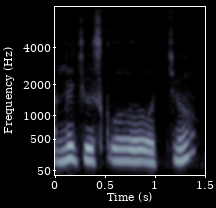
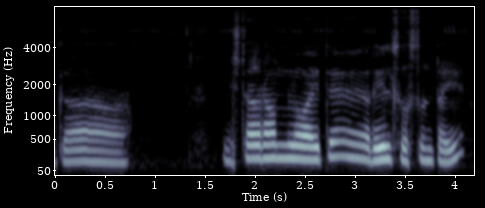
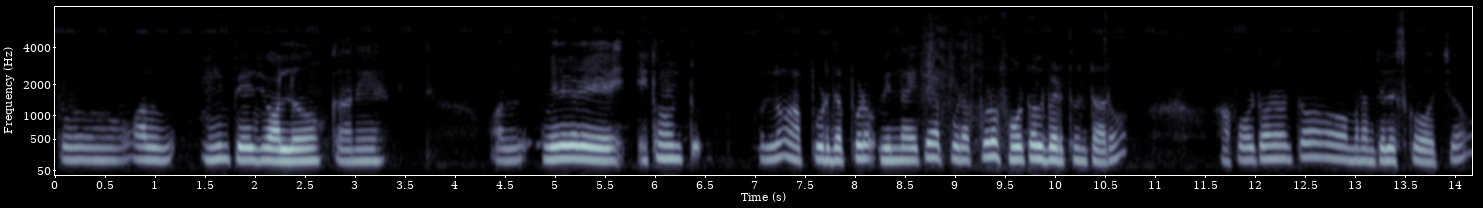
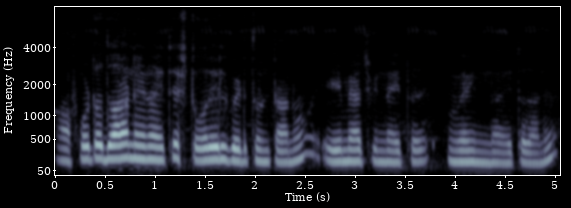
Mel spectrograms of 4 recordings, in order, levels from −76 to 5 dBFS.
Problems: background sounds at intervals, low volume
